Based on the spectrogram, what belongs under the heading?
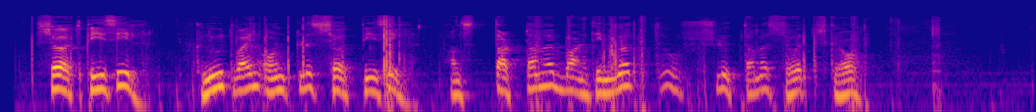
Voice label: søtpisil, Numedalsmål

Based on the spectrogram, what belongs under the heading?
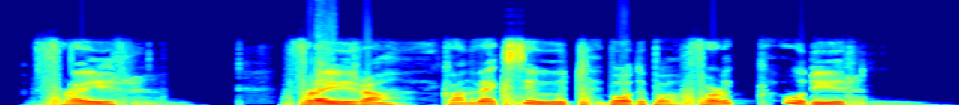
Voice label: "fLøyr", Numedalsmål; Fløyra kan vekse ut både på føLk o dyr.

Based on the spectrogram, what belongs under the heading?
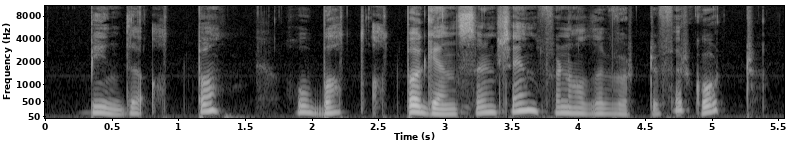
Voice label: binde attpa, Numedalsmål; Ho batt attpå genser`n sin før`n hadde vørte før kort

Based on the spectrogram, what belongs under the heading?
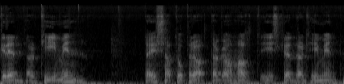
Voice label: "skreddartimin", Numedalsmål; Substantiv hankjønn; Tida (dagen, året, merkedagar)

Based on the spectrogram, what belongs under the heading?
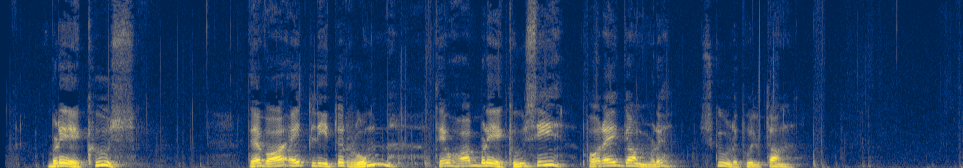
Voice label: blekhus, Numedalsmål; Substantiv inkjekjønn; Personleg utstyr, klede, sko; Dæ va æit lite rom te o ha bLekhuse i på ræi gamLe skuLepultan.

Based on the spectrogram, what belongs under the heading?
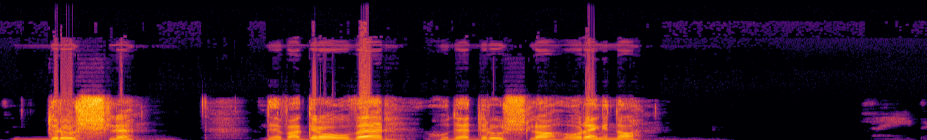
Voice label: "drusle", Numedalsmål

